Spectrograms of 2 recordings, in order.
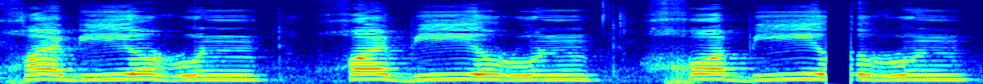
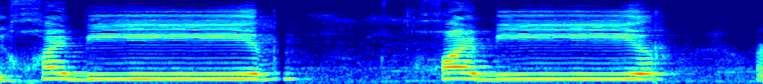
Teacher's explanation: روانی میں یہ موٹا پڑا جائے گا لیکن جب اسے وقف کریں گے تو پھر کیونکہ را کو ہم ساکن کر دیں گے تو را ساکنہ سے پہلے ہمارے پاس یا مدہ آ رہا ہے تو پھر یہ باریک ہو جائے گی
